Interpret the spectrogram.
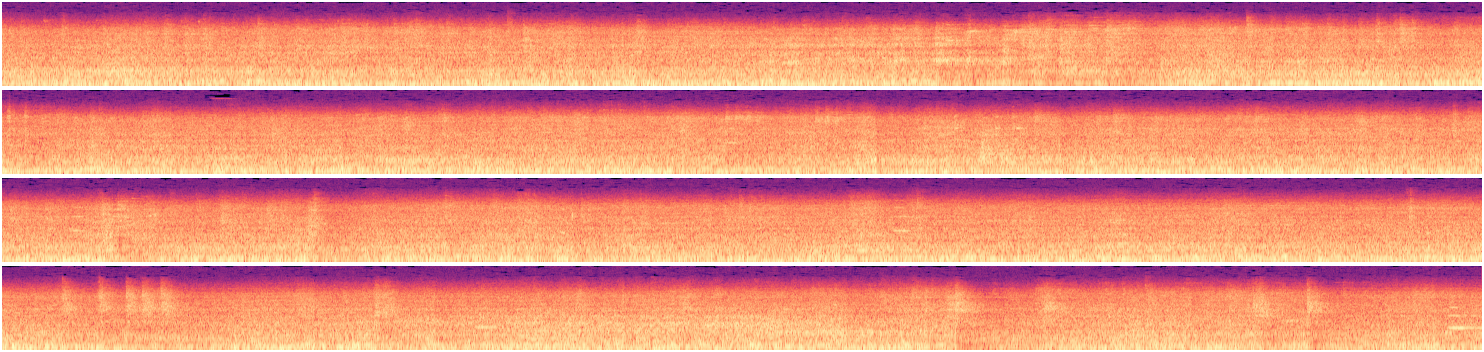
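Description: Covered hopper cars of a Canadian Pacific freight train rolling past close by: a loud, steady rumble of steel wheels on the rails, with occasional sharper clacks.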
